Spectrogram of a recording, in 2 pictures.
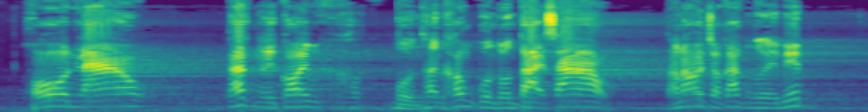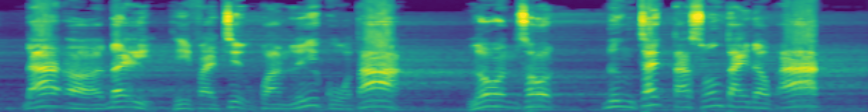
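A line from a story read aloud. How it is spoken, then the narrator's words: Stern shout. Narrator (Vietnamese): Trương Hống quát lên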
